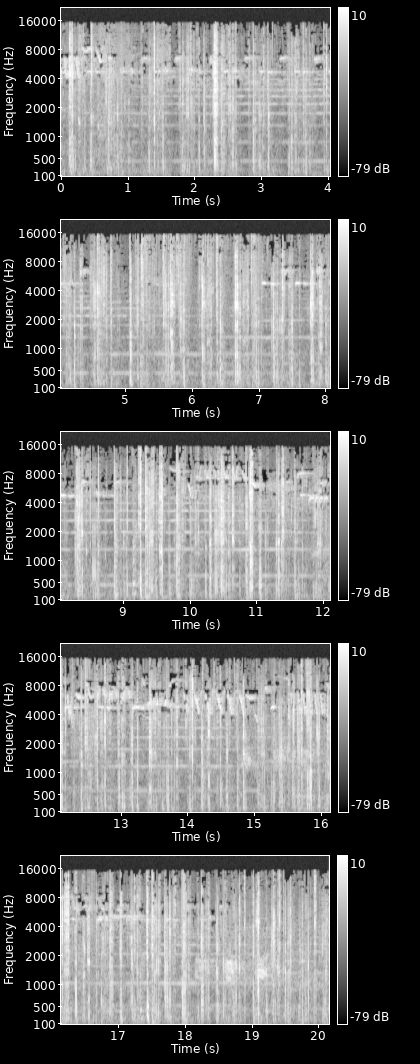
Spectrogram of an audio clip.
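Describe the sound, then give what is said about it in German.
Horse hooves clip-clop steadily and continuously as riders ride toward the Audi works, a busy rhythmic clatter that stays fairly even throughout, with bird calls and bright ambient tones sounding in the background. “Dann reiten wir jetzt mal äh, zu den Audi-Werken äh, und schauen, was der Druide zu sagen hat.”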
